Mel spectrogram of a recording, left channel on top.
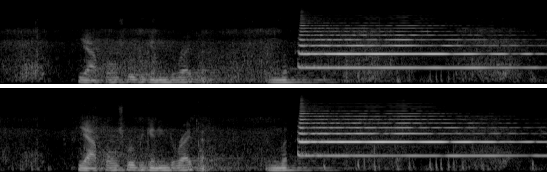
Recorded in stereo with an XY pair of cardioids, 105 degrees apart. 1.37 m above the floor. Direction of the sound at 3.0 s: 50° right.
